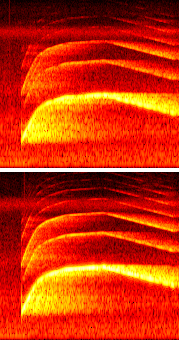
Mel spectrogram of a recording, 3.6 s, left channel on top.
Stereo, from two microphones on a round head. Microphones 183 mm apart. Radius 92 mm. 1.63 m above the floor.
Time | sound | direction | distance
0.4 | a siren | 75° right (ahead or behind) | 2 m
